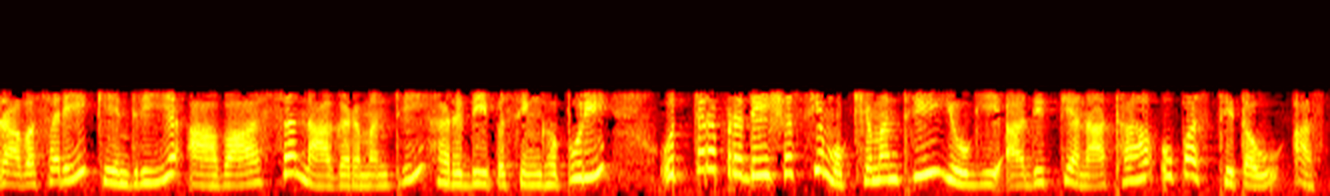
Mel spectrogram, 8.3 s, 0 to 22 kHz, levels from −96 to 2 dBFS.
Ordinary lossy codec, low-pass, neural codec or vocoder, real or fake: none; 3.6 kHz; none; real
